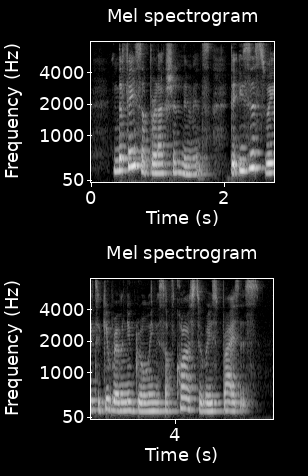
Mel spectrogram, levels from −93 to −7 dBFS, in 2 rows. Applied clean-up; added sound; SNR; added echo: neural mask model Resemble Enhance denoiser.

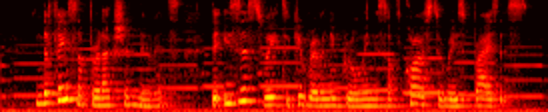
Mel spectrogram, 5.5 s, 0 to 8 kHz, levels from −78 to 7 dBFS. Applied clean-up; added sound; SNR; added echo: none; Wind instrument, woodwind instrument; 16 dB; none.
